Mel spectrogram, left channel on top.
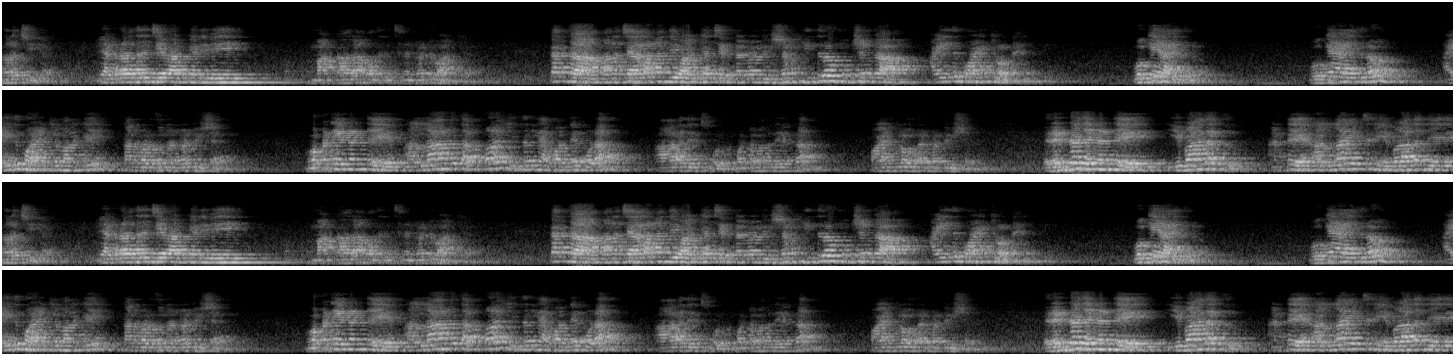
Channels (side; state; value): both; identical; correlation 1.00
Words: చేయాలి. ఎక్కడ అవతరించే వాక్యాలు ఇవి? మక్కాలో అవతరించినటువంటి వాక్యాలు. కనుక మన చాలా మంది వాక్యాలు చెప్పినటువంటి విషయం ఇందులో ముఖ్యంగా 5 పాయింట్లు ఉన్నాయండి. ఒకే ఆయతలో 5 పాయింట్లు మనకి కనబడుతున్నటువంటి విషయాలు. ఒకటి ఏంటంటే అల్లాహ్ను తప్ప ఇతరుల్ని ఎవరిని కూడా ఆరాధించకూడదు. మొట్టమొదటి యొక్క పాయింట్లో ఉన్నటువంటి విషయం. రెండోది ఏంటంటే ఇబాదత్, అంటే అల్లాహ్ ఇచ్చిన ఇబాదత్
